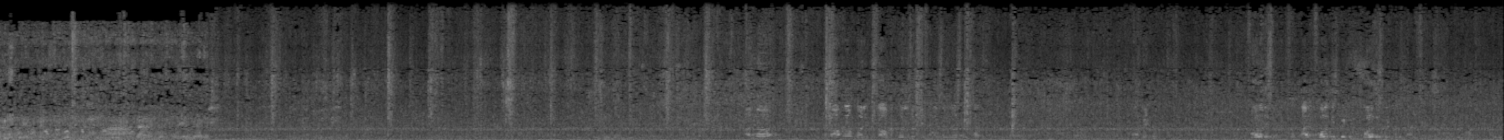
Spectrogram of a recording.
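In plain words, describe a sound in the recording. A crowd of men murmur and talk outdoors.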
